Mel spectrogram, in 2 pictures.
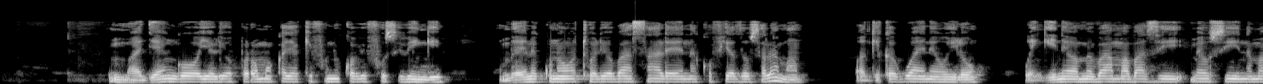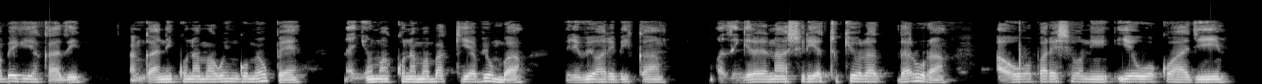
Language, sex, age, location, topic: Swahili, male, 25-35, Kisii, health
